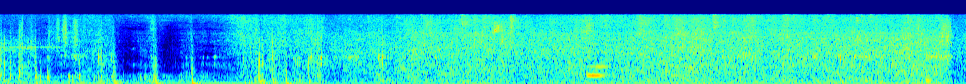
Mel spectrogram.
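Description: Audience applauding: scattered claps at first, then thick, steady applause that stops near the end.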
